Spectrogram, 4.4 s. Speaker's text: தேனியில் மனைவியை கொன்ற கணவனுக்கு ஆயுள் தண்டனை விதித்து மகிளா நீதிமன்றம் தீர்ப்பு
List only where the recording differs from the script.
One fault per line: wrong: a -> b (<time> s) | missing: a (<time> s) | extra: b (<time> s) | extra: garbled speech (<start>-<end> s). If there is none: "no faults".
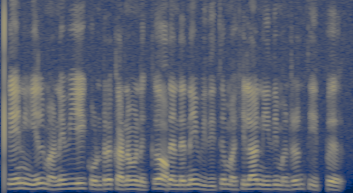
missing: ஆயுள் (2.0 s)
